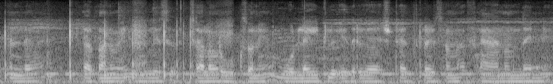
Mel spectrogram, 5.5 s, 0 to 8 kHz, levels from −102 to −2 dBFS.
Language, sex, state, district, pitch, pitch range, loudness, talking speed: Telugu, male, Andhra Pradesh, Manyam, 115 Hz, 110-120 Hz, -28 LUFS, 95 wpm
